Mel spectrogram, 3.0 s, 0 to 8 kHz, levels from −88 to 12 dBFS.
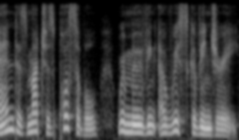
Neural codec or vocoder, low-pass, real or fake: codec, 16 kHz in and 24 kHz out, 1 kbps, XY-Tokenizer; 7.2 kHz; fake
